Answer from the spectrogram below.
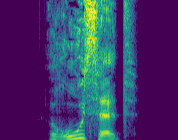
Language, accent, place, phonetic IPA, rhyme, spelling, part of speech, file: German, Germany, Berlin, [ˈʁuːsət], -uːsət, rußet, verb, De-rußet.ogg
- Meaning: second-person plural subjunctive I of rußen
